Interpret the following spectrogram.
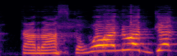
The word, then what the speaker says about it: Carrasco: So that's Carrasco. Did I say it right? Yes, you said it right. Carrasco.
